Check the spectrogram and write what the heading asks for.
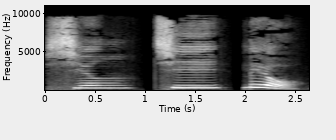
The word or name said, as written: xing1qi1liu4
